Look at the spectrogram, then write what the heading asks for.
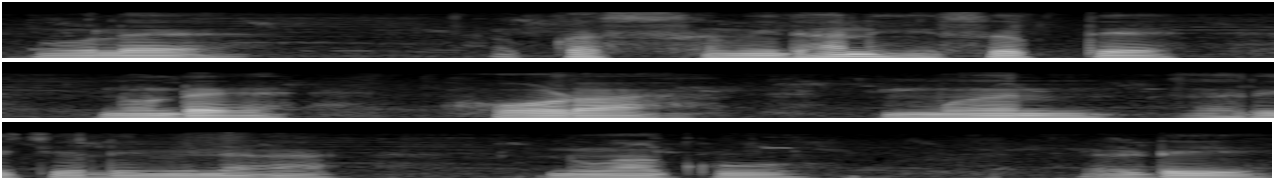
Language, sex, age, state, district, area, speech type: Santali, male, 30-45, Jharkhand, Pakur, rural, spontaneous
